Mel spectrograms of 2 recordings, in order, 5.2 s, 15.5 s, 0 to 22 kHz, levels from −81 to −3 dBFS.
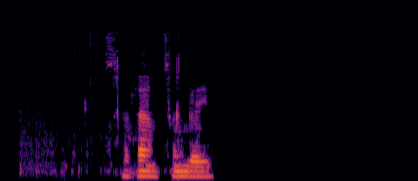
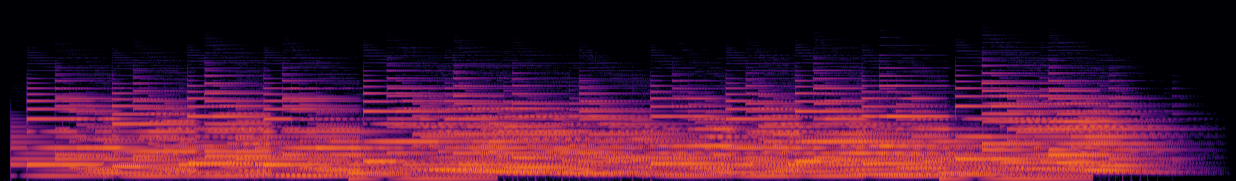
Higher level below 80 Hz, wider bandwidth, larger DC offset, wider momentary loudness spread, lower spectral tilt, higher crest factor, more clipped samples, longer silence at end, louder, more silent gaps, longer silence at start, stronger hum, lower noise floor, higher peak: second, -72 dBFS vs -46 dBFS; about the same, 11 kHz vs 11.5 kHz; neither; first, 17 LU vs 4 LU; about the same, -6.5 dB/octave vs -6.5 dB/octave; first, 24 dB vs 14 dB; neither; first, 2.55 s vs 0.55 s; second, -33 LUFS vs -27 LUFS; neither; about the same, 0.25 s vs 0.15 s; neither; about the same, -60 dBFS vs -59 dBFS; about the same, -14 dBFS vs -12 dBFS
